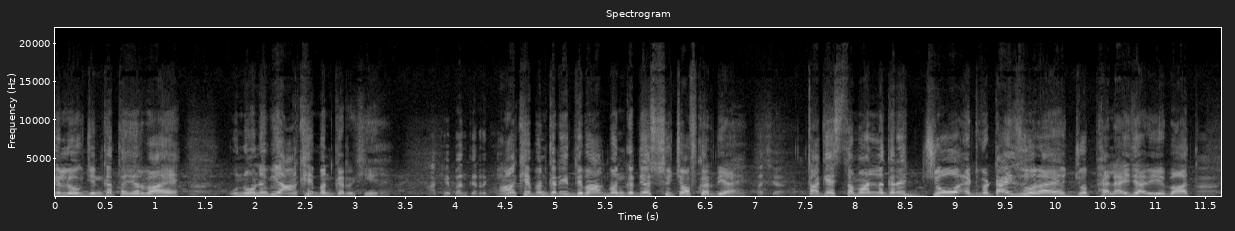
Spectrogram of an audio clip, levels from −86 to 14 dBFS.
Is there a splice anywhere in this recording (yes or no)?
no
